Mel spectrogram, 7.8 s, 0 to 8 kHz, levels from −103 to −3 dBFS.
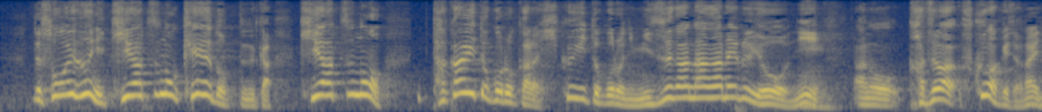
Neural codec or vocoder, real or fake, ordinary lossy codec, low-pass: none; real; none; none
